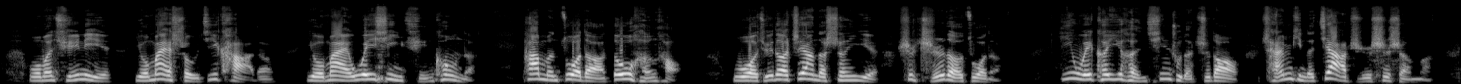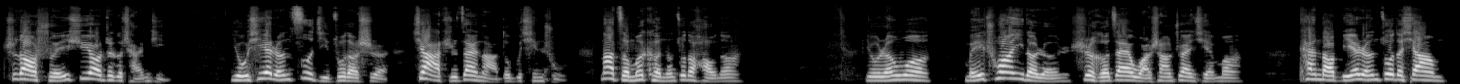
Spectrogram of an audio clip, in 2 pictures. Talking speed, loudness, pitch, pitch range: 230 characters per minute, -16 LUFS, 195 Hz, 165-225 Hz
